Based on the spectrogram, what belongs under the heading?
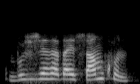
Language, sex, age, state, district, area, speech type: Kashmiri, male, 18-30, Jammu and Kashmir, Bandipora, rural, conversation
